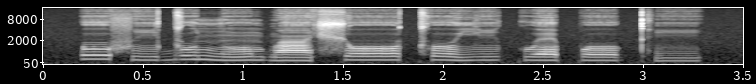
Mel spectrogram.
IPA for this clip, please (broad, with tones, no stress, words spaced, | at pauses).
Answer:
ʊ˦fi˨du˦ ɲũ˨˦bã˨ ʃoː˦tʰʊ˦˨ ji˦kʷɛ˦ po˦kʼi˨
